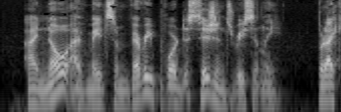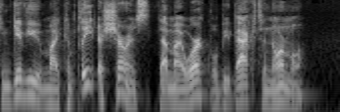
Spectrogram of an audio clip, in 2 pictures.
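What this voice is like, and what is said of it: Restrained robotic computer voice. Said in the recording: “that was a pretty good robot voice... It was a good robot voice... you didn't overdo it”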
